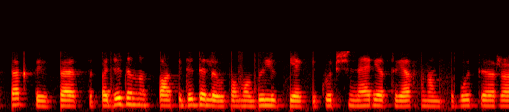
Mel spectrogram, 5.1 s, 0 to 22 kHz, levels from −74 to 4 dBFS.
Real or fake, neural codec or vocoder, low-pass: real; none; 5.4 kHz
